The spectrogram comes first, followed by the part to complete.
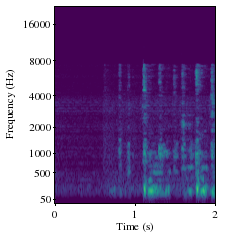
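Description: Computer keyboard keystrokes typing out an email address, a few sharp clicks, and over the last second a short, low, wordless voice sound.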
